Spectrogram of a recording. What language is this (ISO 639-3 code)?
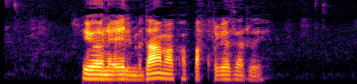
tuk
